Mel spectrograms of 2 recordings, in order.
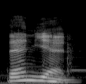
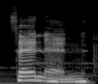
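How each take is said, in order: First: The words flow together with a y-glide. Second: The words are split with an abrupt break. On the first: The speaker calls it right. "Like it goes from low to high" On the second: The speaker calls it wrong. "Sen En feels a bit more like abrupt"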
